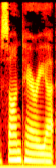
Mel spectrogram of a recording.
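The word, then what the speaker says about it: Santería: Santeria, Spanish pronunciation, Santeria, also known as Regla de Ocha,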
